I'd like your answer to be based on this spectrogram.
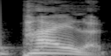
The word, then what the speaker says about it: pilot: G-I-R-L-F-R-I-E-N-D. Girlfriend. He is a pilot. Son pilote avion lié. He is a pilot. Pilot là, c'est même mot pilote là, il dit E-A-D-L-I, il écrit P-I-L-O-T. Alors, il s'est prononcé I dans le cas. Alors, et puis, dans le mot pilot là, tout, après, accent tombé sur le premier syllabe là.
